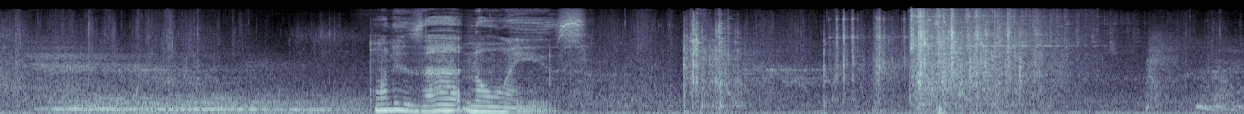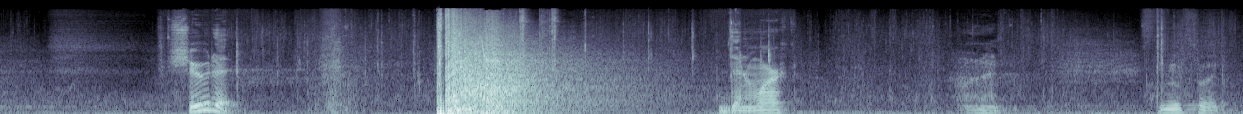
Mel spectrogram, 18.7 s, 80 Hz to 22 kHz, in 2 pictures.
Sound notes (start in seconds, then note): 6.2 gate rattles; 12.5 reloading; 12.6 gun blast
